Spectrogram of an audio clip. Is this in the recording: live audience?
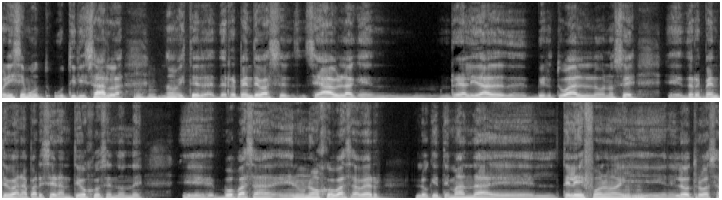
no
